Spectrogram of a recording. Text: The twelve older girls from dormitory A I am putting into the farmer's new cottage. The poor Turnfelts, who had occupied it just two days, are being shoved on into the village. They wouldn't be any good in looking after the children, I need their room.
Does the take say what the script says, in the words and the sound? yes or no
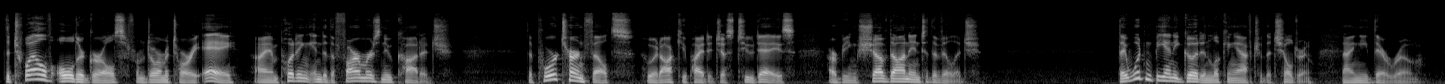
yes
